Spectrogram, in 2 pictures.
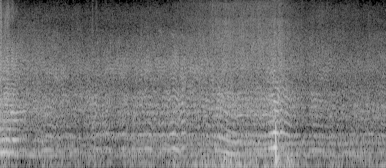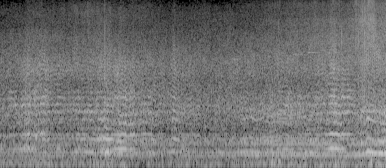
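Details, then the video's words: Continuous buzzing of bees, a layered low drone with overlapping wingbeat tones that rise and fall gently, one brief sharp spike midway. "natural bee sounds"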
